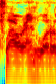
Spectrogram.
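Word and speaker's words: Flour + Water: And the first restaurant we opened, it's spelled flour plus water, as you said it earlier. We call it flour and water, like the ingredients for dough.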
